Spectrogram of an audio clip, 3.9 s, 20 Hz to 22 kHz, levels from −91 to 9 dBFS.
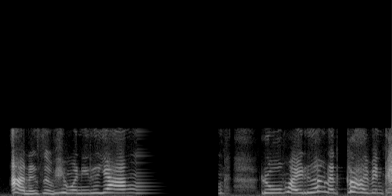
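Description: A call audio freeze runs from 1.38 s to 2.21 s in this speech, and its likely cause is packets held up in transit until the jitter buffer ran dry. The receiver extends the last sound as a brief fading buzz or hiss, then falls silent for about 0.58 s of the 0.81 s gap. When the packets arrive, the speech picks up where it stopped with nothing lost, just 0.81 s later than before, over a G.722 call path with nothing above 8 kHz.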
